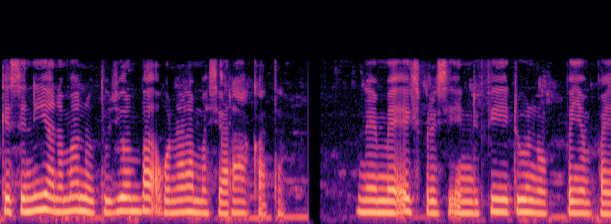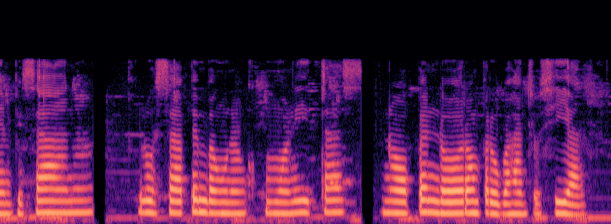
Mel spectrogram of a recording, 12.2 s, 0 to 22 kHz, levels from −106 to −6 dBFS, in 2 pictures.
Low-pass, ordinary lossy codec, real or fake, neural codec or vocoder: 7.2 kHz; none; real; none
